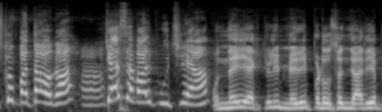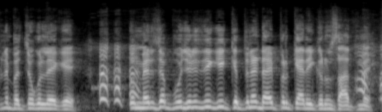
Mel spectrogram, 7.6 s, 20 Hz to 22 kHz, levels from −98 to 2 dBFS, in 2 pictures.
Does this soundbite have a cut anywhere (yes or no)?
no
